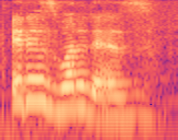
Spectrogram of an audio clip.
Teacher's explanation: The S's are all pronounced as Z, a Z, and the T's are all flaps, so they sound like D's.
